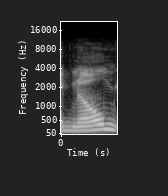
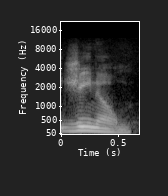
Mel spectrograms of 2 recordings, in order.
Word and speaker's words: GNOME: search screen okay good did you say gome yes I that's right I should pronounce it genome to give it the proper disrespect it deserves you're correct yeah I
